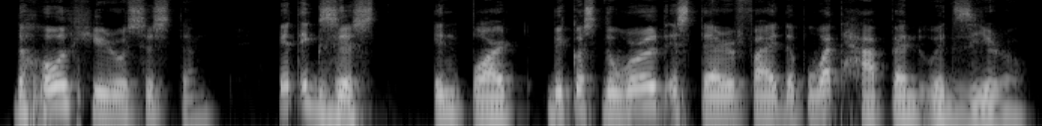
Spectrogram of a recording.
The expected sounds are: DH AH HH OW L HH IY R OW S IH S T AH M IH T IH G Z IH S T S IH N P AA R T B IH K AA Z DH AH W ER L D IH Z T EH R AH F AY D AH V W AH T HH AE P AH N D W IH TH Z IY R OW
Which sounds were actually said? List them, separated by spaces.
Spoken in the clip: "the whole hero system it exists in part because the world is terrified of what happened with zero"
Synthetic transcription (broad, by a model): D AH HH OW L HH IY R OW S IH S T AH M IH T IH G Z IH S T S IH N P AA R T B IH K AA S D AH W ER L D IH S T EH R AH F AY D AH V W AH T HH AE P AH N D W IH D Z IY R OW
